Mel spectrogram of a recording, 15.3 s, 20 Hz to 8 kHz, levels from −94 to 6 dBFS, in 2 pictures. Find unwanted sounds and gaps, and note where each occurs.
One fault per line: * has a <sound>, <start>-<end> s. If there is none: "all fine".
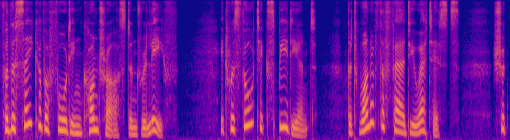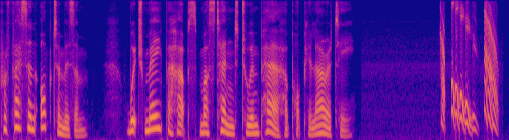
* has a chirp, 14.3-15.1 s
